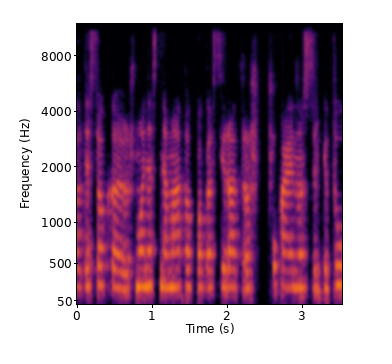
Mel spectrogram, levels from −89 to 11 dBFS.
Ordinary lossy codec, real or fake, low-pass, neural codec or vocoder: Opus, 64 kbps; real; 10.8 kHz; none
